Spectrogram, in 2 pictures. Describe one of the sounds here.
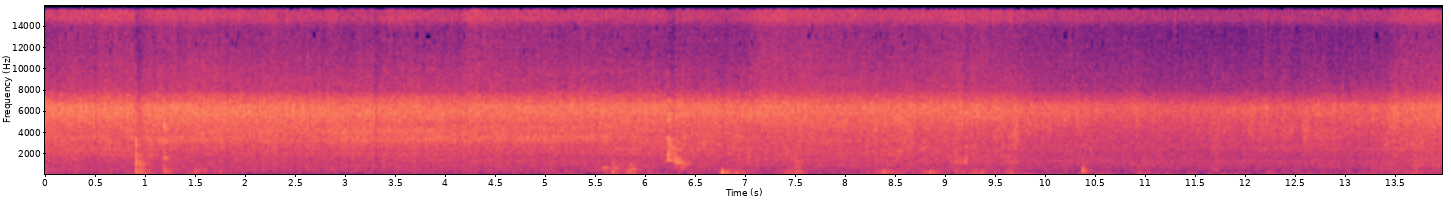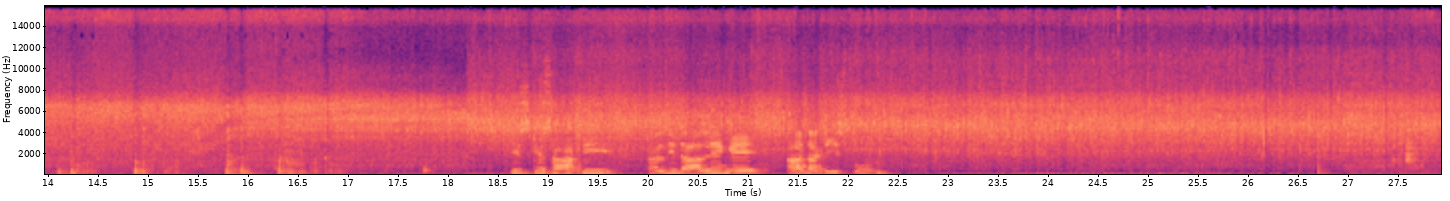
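A metal ladle scrapes and clinks against a metal pan.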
